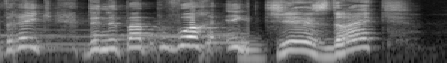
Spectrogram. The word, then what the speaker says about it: X Drake: Jace Drake? Ah, il le prononce Jace Drake? Vous le prononcez comment vous? Moi j'ai toujours dit X Drake. Attends. Donc le X, on le prononce dièse.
